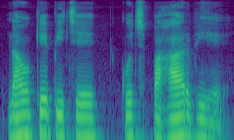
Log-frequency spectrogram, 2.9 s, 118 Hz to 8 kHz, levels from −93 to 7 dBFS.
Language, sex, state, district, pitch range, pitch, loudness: Hindi, male, Assam, Kamrup Metropolitan, 110-120 Hz, 115 Hz, -23 LUFS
